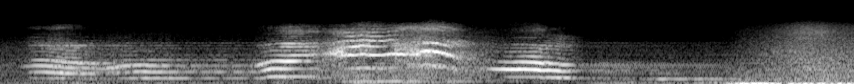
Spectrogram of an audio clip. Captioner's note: baby cooing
